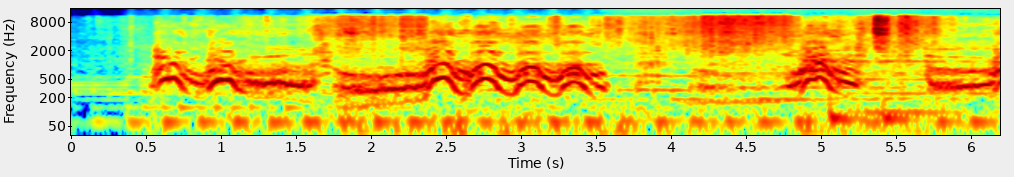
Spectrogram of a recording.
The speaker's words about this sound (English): The mangy dogs moved in closer, encircling me and the car.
